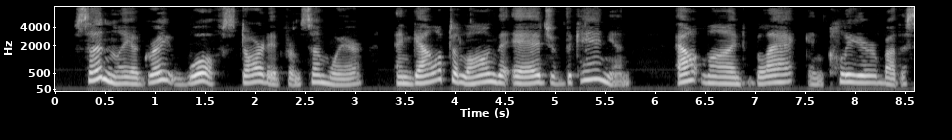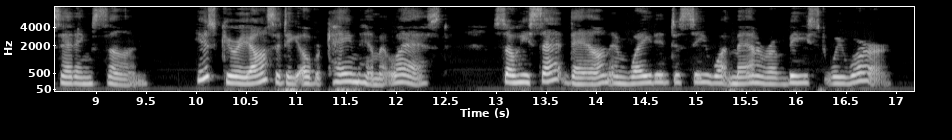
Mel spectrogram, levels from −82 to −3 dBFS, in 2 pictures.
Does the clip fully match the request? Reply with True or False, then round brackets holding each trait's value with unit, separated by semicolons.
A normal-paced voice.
True (150 wpm)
